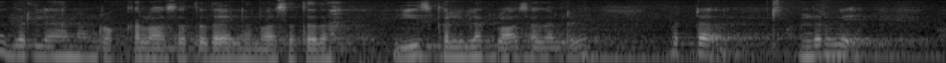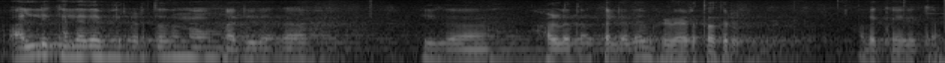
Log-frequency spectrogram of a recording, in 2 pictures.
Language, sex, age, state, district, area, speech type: Kannada, male, 18-30, Karnataka, Gulbarga, urban, spontaneous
